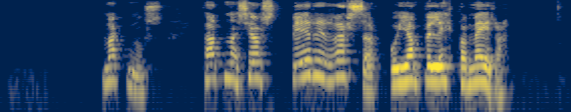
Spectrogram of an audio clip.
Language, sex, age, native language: Icelandic, female, 50-59, Icelandic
